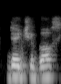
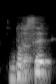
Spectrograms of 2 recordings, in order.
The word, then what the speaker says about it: Deutsche Börse: Deutsche Börse qui est vraiment… Comment on prononce Deutsche Börse en allemand? Bourse? Non, Deutsche Börse.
